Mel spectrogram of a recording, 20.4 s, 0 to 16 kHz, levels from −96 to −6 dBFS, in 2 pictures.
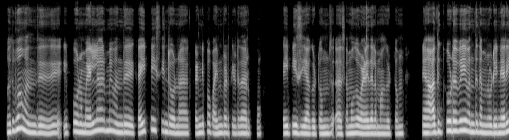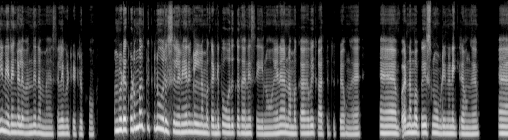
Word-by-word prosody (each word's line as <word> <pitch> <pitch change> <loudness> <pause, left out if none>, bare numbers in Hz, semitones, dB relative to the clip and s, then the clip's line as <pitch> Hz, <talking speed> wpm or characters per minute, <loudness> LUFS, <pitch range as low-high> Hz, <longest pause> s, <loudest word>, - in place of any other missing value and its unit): பொதுவா 250 +7 +2 0.2
வந்து, 200 -2 0 0.5
இப்போ 195 +5 -7
நம்ம 210 -1 +2
எல்லாருமே 260 +3 +1
வந்து 210 0 +1 0.2
கைபேசின்ற 235 +1 -2
ஒண்ண 185 0 -1 0.3
கண்டிப்பா 200 +4 -2
பயன்படுத்திட்டு 185 0 -3
தான் 190 0 +1
இருப்போம். 175 -1 -13 0.4
கைபேசியாகட்டும், 180 -2 0
ச - - -6 0.2
சமூக 185 +1 0
வலைதளமாகட்டும், 180 0 0 0.4
அ - - +3 0.2
அதுக்கூடவே 250 +4 +3
வந்து 220 0 +2
நம்மளுடைய 200 -1 +2
நெறைய 225 +6 +4
நேரங்கள 210 -2 +2
வந்து 195 +2 0
நம்ம 170 -2 -3
செலவிட்டுட்ருக்கோம். 170 -2 -5 0.4
நம்மளுடைய 275 +2 +6
குடும்பத்துக்குன்னு 320 -1 +2
ஒரு 260 - +4
சில 230 -2 +1
நேரங்கள் 220 -1 +3
நம்ம 195 -1 0
கண்டிப்பா 190 +2 -1
ஒதுக்க 195 0 -2
தானே 190 0 0
செய்யணும். 170 0 -3
ஏன்னா, 200 +2 +2
நமக்காகவே 185 +1 -1
காத்துட்டு 175 +1 -6
இருக்றவங்க, 165 -1 -6 0.8
அ - - +4 0.2
ப 185 - +2
நம்ம 200 0 +4
பேசணும் 200 0 +1
அப்டின்னு 180 0 0
நெனைக்கிறவங்க. 170 -1 -2 0.5
அ - - +3
190 Hz, 135 wpm, -25 LUFS, 180-220 Hz, 0.8 s, நம்மளுடைய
